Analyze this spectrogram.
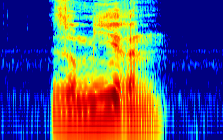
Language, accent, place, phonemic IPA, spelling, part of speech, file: German, Germany, Berlin, /zʊˈmiːrən/, summieren, verb, De-summieren.ogg
- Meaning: to sum (add together)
